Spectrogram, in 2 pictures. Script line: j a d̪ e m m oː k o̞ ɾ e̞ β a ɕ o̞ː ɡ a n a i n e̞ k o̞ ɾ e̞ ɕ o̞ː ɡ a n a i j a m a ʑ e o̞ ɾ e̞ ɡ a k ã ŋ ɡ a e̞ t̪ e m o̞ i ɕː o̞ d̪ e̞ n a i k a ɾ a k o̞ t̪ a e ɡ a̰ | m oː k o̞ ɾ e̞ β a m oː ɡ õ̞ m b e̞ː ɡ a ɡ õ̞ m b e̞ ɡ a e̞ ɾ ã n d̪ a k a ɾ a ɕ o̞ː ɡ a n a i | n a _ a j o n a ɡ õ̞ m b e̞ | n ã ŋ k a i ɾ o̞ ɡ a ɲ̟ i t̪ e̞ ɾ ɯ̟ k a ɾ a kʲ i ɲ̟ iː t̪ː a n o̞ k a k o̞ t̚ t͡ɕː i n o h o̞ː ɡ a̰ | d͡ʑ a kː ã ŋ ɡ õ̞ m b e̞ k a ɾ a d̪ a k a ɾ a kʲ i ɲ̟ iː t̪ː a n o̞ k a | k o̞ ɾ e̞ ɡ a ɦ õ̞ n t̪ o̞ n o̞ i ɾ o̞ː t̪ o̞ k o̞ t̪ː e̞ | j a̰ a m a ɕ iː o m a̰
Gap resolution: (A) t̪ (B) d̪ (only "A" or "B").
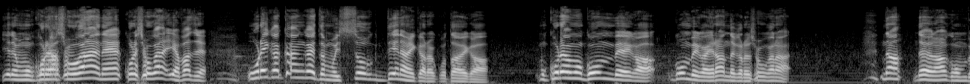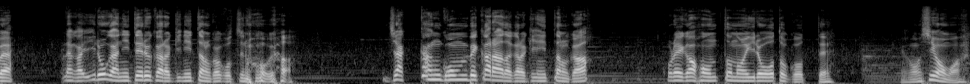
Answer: B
